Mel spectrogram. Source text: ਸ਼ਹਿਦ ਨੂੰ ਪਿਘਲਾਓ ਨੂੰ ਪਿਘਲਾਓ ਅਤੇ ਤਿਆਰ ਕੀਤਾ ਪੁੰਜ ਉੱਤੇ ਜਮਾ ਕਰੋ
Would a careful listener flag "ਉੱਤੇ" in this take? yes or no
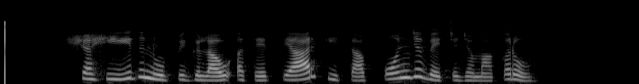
yes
